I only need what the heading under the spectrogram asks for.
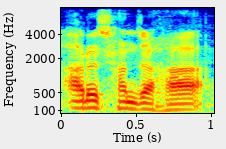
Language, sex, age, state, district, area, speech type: Bodo, male, 60+, Assam, Kokrajhar, rural, spontaneous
